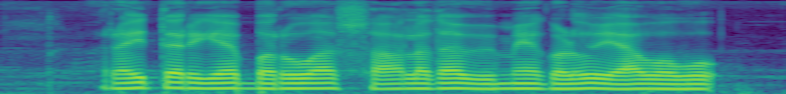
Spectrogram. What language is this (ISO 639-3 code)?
kan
